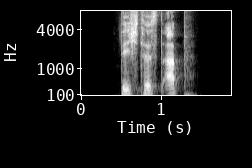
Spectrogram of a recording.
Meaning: inflection of abdichten: 1. second-person singular present 2. second-person singular subjunctive I
- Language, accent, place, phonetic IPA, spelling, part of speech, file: German, Germany, Berlin, [ˌdɪçtəst ˈap], dichtest ab, verb, De-dichtest ab.ogg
